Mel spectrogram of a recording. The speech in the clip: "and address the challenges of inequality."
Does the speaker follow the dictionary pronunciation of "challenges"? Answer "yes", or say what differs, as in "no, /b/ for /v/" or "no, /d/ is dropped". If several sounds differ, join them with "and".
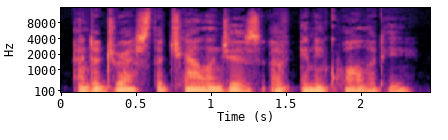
yes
